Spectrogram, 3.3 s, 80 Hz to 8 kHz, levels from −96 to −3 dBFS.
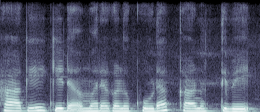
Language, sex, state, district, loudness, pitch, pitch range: Kannada, female, Karnataka, Bangalore, -13 LUFS, 180 Hz, 175-195 Hz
